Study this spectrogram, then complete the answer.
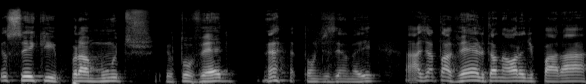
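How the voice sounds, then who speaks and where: Over a very clean recording with a silent background, a man uses a normal speaking voice, fairly high in pitch, at a moderate pace. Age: 60s. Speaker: union leader. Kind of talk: casual interview chat. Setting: recorded at host's home.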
